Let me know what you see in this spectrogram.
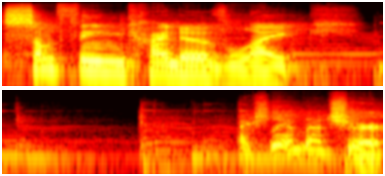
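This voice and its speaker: Backed by music in the background, a man at medium pitch talks at a very slow pace. His voice makes very wide pitch swings, broken by long, frequent pauses. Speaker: city-builder gameplay YouTuber. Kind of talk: casual gameplay commentary.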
